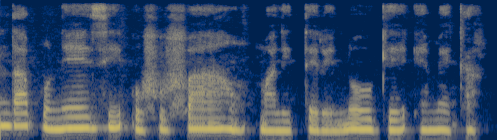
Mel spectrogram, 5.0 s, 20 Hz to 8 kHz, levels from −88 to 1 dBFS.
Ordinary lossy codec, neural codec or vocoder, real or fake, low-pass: none; none; real; 7.2 kHz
